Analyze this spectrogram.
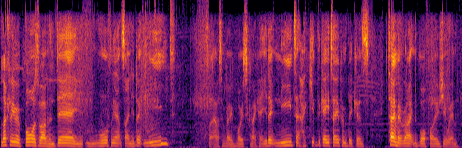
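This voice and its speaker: Casting a strategy game live, this esports caster speaks fast at a medium pitch with hardly any pauses and a darkish tone. The recording is muffled with a little hiss or hum, and he rambles chattily, frequently restarting sentences to correct himself.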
